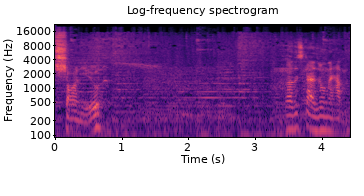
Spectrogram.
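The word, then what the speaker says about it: Shan Yu: I keep wanting to call this guy Guan Yu whenever I say his name and think it, but no, it's Sean Yu.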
